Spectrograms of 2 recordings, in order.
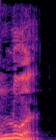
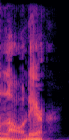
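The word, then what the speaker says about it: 老论儿: 北京话里有个词儿老粒儿，这个粒儿啊您要读成论可就露怯了，但写得写成论文的论。北京话一定要读成老粒儿，意思是老年间流传下来的说法和规矩，但它实际上是变音字。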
